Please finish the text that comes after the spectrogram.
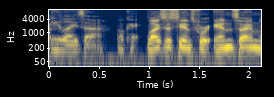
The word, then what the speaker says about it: ELISA: That's pronounced Eliza. Eliza.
